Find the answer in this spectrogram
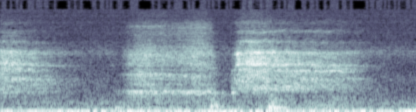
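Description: A woman breathing hard from exertion, with three long breaths in and out; the second and third come back to back in the second half.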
